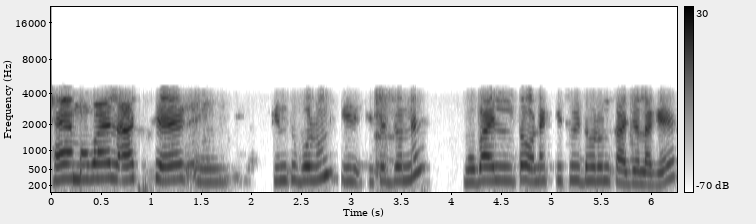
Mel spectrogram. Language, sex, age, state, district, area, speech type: Bengali, female, 45-60, West Bengal, Birbhum, urban, conversation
